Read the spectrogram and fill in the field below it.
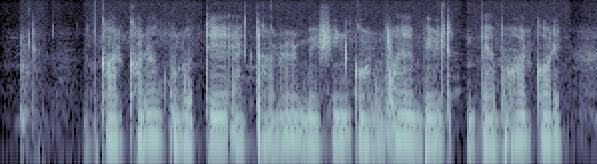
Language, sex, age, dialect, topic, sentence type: Bengali, male, <18, Standard Colloquial, agriculture, statement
